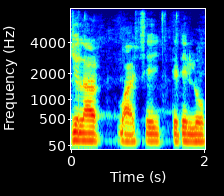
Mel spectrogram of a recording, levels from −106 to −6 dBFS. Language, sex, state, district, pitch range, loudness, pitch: Bengali, male, West Bengal, Dakshin Dinajpur, 110-120 Hz, -25 LUFS, 115 Hz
